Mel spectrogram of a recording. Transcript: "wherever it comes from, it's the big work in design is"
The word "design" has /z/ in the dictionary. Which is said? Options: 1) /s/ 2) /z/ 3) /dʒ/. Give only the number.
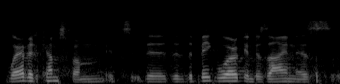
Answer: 2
